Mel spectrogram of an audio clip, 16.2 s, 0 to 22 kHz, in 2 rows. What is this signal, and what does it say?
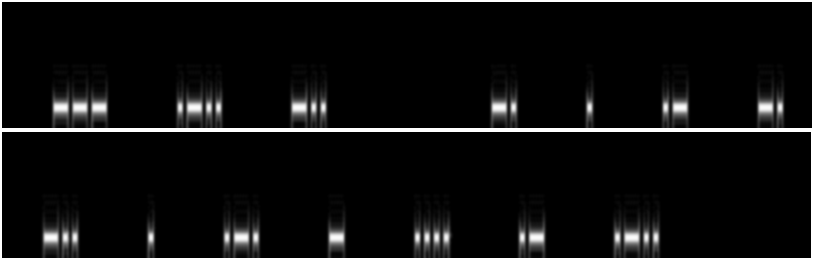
Morse code, heard as a keyed tone, about 25 wpm, spaced as for 10 wpm, 550 Hz. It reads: OLD NEANDERTHAL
